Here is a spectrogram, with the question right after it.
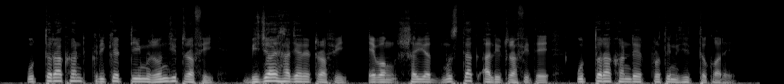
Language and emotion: Bengali, neutral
